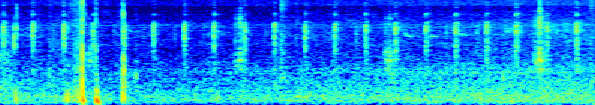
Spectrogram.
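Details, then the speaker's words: Landis & Gyr / Osaki mechanical time switch on test: light, even ticking at about five per second, running again after a tap freed static friction. Normal escapement ticking. "if i give a little just a quick tap on the front on the front and that got the escapement going again because when these things see that they get a little bit of static friction"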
